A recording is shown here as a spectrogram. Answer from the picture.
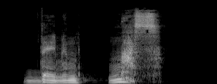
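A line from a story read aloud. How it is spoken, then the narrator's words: Hissing. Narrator (Russian): прошипела она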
